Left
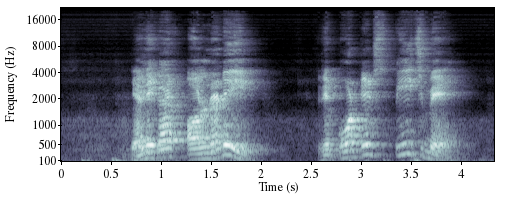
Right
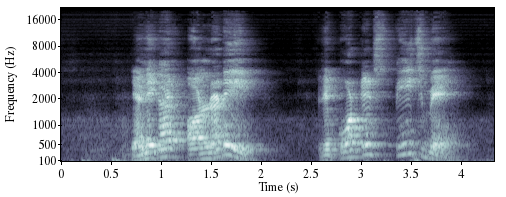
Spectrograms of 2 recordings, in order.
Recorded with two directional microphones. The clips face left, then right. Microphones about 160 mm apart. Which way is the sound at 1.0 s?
25° left (ahead or behind).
